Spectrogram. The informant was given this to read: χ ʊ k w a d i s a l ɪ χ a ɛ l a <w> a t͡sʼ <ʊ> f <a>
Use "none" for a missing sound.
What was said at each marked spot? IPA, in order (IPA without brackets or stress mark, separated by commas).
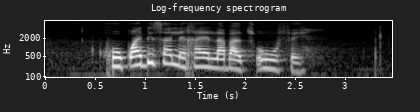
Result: b, ʊː, ɛ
